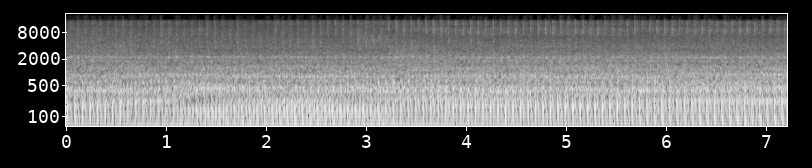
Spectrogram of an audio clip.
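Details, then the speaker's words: Golf cart with Wisconsin engine and Holten axle and transmission final drive, started by push button: steady, even chuffing idle at about three beats a second with no misses or knocks; normal idle. "Like I said, I don't know if you can hear me, but uh and runs really, really well."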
